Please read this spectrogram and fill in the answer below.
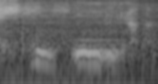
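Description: A brief hiss, then two low cooing hoots: a short one about half a second in, followed by a longer, wavering one.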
